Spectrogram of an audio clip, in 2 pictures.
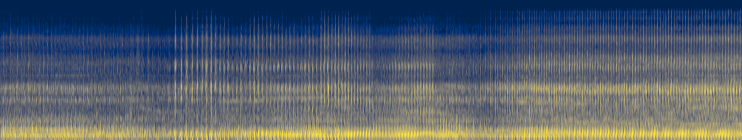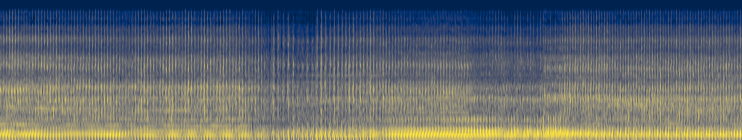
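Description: Single-cylinder diesel engine of a two-wheel walking tractor working hard as it drags a loaded rice trailer through deep mud. The revs sag and pick up again several times, with a dip around ten seconds in and another around twenty seconds in.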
